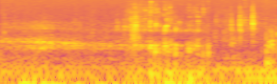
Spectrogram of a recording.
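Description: Faint sips and swallows from a drink taken close to the microphone, with a few small mouth clicks in the second half; otherwise near silence.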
